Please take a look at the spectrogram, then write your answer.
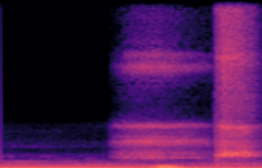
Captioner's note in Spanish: resoplido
